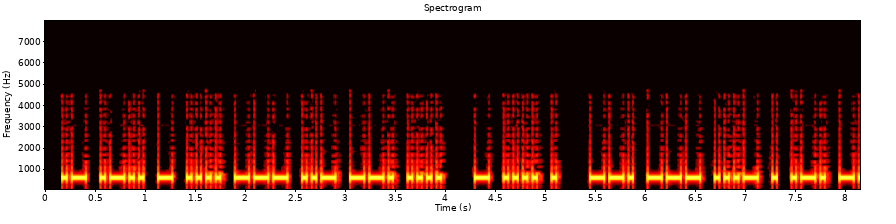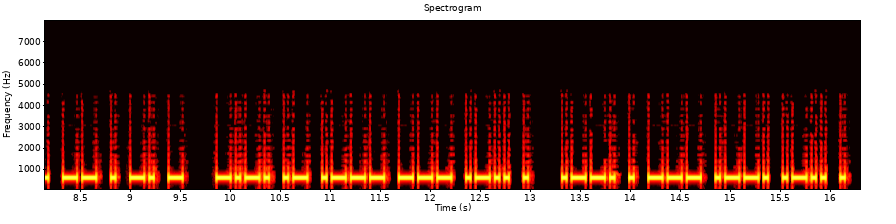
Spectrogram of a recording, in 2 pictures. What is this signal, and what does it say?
Morse code, heard as a keyed tone, about 25 wpm, 610 Hz. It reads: ALTHOUGH THE GOVERNMENT CAJOLE PEOPLE
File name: 2011-07-mp3 / n39 THE 3.11 2 25wpm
